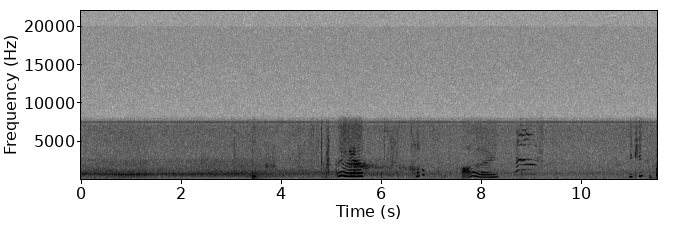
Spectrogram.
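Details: A large, friendly cat that wandered into a yard, rubbing against people who play with it; several short rising-falling meows and chirps, one fairly loud near the middle, with people talking quietly around it.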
